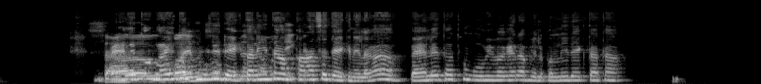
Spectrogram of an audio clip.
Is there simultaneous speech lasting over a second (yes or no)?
yes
